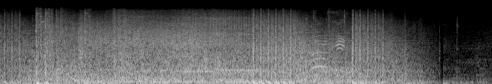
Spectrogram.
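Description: Rapid automatic gunfire from the PS3 shooter Killzone 2, a dense, loud, continuous barrage of shots lasting about four seconds before trailing off, with a voice faintly mixed in.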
